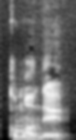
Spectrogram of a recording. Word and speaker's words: commander: So again, the N here that we have at the end of the syllable is kind of silent, no? Commander.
